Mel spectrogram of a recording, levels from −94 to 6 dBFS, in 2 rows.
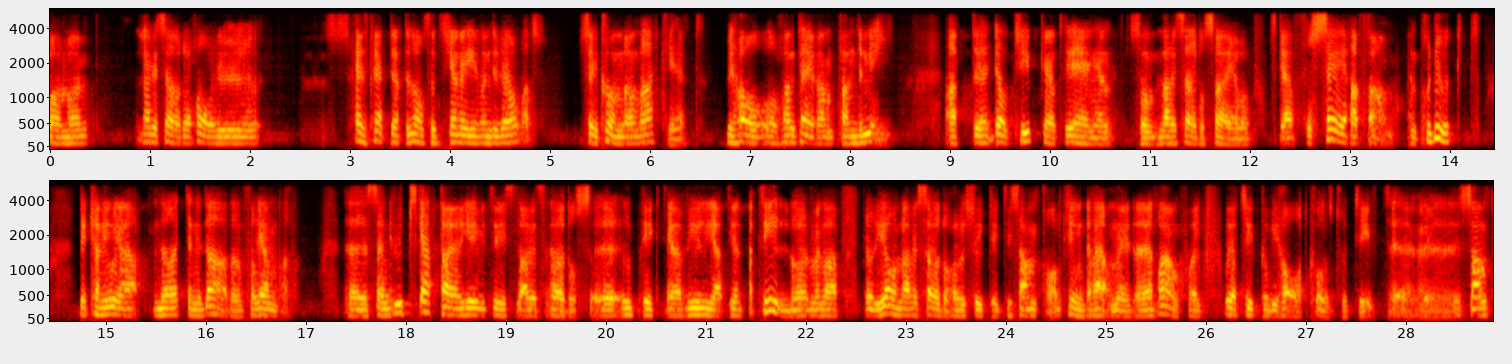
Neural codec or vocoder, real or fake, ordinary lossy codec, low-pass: codec, 16 kHz, 1 kbps, FreqCodec, smaller model; fake; none; 5.4 kHz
